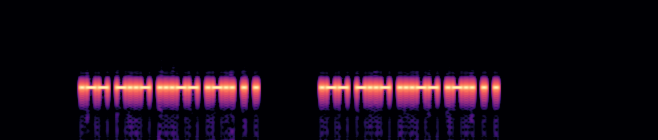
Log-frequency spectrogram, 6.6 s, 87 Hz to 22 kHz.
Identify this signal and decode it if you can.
Morse code, heard as a keyed tone, about 40 wpm, 700 Hz. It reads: WX3LEE WX3LEE
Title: USA Call Signs - 6 Characters - Repeated 2x - 40wpm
